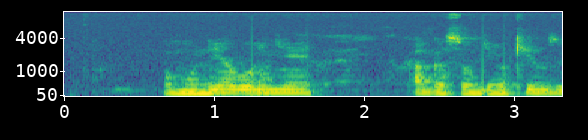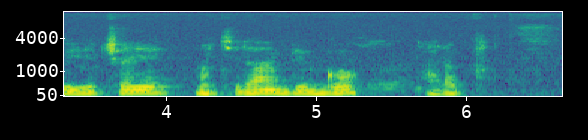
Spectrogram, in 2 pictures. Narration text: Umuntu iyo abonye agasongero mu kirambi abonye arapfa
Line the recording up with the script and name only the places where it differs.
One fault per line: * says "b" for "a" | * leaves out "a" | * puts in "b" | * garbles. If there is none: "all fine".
* puts in "k'inzu yicaye"
* says "ngo" for "abonye"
